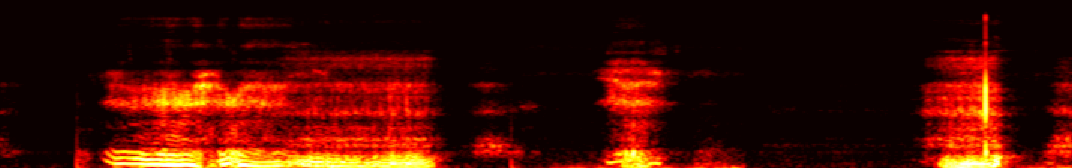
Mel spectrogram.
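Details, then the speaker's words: Wife (adult woman) snoring in her sleep at night: a long rumbling inspiratory snore, then two shorter snores a few seconds apart in a quiet room; ordinary sleep snoring. "Look at her. Still snoring away."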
